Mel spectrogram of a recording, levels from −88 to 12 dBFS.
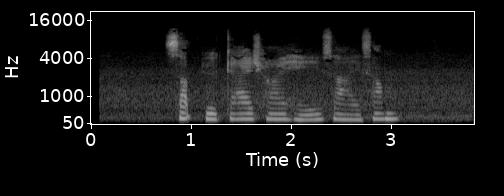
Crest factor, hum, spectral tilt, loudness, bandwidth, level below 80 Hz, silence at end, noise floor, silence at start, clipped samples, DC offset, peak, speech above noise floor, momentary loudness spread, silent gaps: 22 dB; none; -3 dB/octave; -32 LUFS; 12 kHz; under -90 dBFS; 0 s; -56 dBFS; 0.1 s; under 0.1%; under 0.1%; -14 dBFS; 23 dB; 12 LU; none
